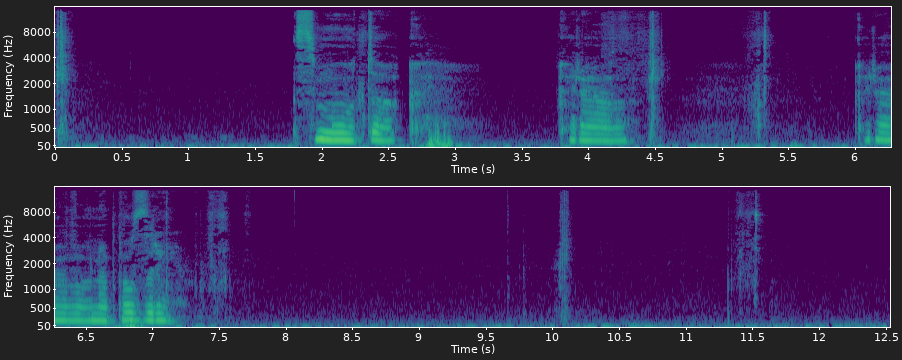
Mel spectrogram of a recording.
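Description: Playing cards are laid down with soft taps.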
